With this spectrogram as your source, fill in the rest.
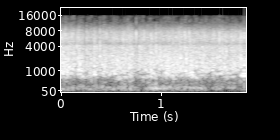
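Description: Rain falling beside a large river in the forest, a soft constant hiss of drops, fairly even and steady throughout without talk.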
